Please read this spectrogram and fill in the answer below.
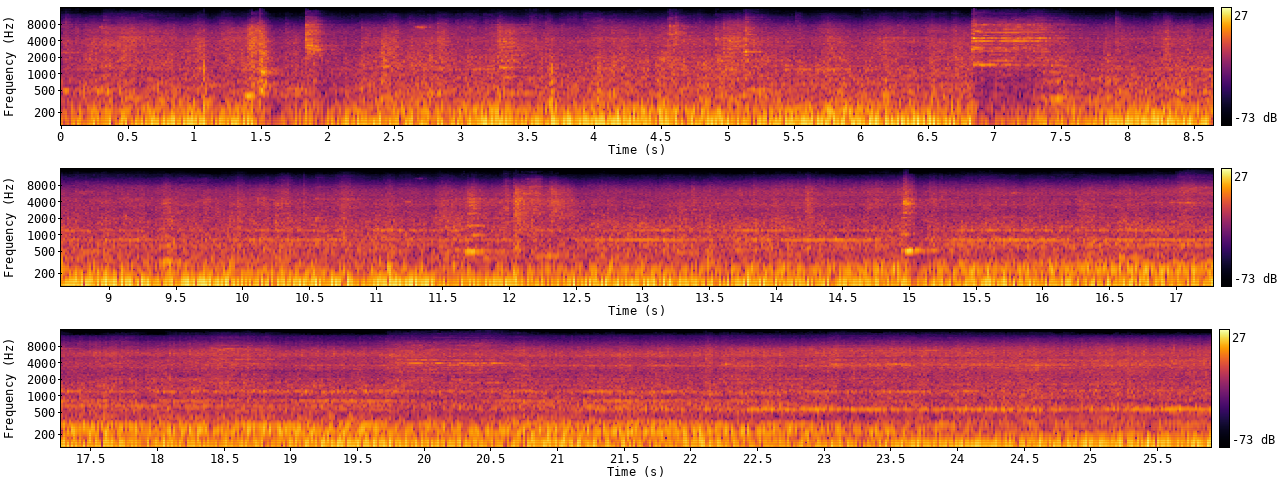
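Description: Covered hopper cars of a sand freight train rolling steadily over a grade crossing, wheels clacking and clanking over the rail joints under a continuous rumble. Near the end a mid-train diesel locomotive, the distributed power unit, rolls past.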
